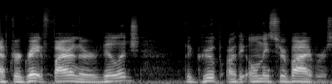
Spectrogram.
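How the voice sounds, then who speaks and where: Somewhat breathy and at medium pitch, a man talks at a fairly quick pace against a quiet background. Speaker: game store owner reviewing tabletop books. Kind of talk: product review. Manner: fast.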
